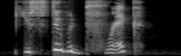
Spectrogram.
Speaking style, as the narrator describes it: snarls

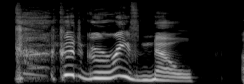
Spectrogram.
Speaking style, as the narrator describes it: Oliver exclaims, but Artemis can tell he's trying not to chuckle

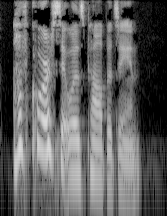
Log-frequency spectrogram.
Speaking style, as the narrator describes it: Anakin scoffed

